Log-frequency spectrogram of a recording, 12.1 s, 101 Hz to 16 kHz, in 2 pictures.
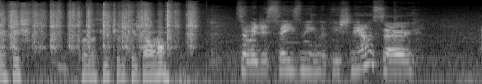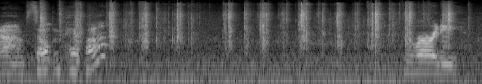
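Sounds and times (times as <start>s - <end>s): seasoning grinder crunching: 0.0s - 2.5s, 6.4s - 12.0s.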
